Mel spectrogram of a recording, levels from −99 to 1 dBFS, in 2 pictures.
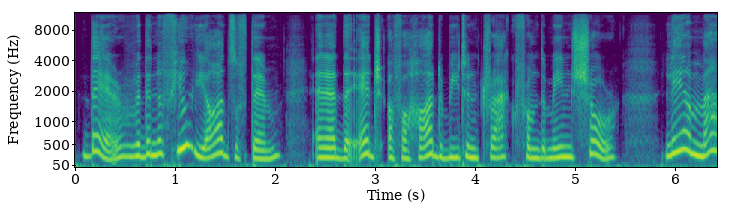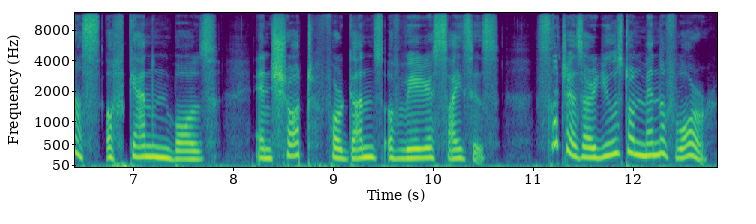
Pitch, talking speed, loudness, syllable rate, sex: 235 Hz, 190 wpm, -17 LUFS, 4.5 syllables/s, female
